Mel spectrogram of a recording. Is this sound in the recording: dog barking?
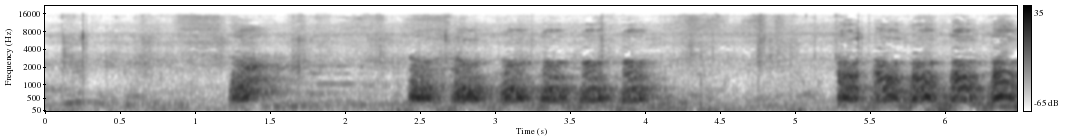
yes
